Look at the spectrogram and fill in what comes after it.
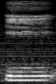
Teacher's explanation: So here the front part of the tongue is raised while uttering this sound. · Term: front close vowel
